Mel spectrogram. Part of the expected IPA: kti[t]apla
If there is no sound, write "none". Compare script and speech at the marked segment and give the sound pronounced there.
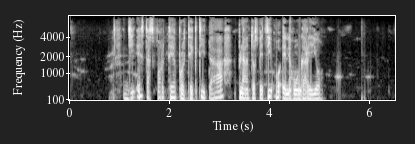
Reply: t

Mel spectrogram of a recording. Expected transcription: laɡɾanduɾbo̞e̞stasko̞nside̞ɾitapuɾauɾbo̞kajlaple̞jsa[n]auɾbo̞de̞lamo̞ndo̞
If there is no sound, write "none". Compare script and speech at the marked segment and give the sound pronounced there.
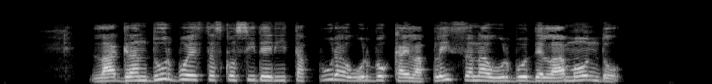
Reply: n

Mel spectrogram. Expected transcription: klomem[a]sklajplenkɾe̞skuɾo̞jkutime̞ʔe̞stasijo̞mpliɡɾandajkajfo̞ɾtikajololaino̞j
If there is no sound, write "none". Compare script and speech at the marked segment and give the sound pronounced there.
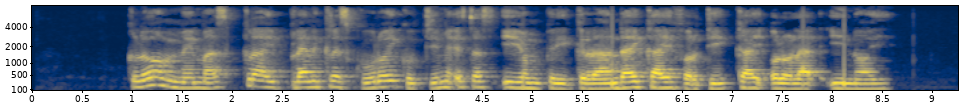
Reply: a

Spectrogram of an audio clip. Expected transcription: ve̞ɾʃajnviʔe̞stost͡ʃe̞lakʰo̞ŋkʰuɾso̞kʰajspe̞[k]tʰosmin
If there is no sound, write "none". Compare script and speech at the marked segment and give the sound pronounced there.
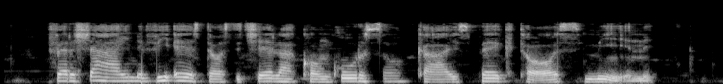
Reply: k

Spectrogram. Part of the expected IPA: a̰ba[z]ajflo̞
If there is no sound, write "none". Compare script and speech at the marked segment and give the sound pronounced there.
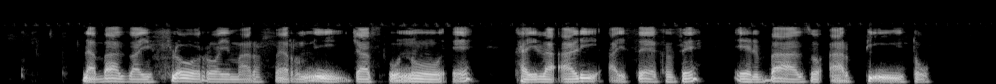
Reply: z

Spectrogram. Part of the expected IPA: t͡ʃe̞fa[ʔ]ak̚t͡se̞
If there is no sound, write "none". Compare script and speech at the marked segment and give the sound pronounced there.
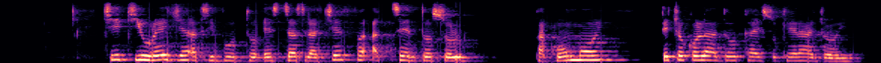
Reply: ʔ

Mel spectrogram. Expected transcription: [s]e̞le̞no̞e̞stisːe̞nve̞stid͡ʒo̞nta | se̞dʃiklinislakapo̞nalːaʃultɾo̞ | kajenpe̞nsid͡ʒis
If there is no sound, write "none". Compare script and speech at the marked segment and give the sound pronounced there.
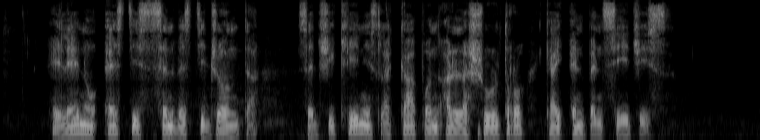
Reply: h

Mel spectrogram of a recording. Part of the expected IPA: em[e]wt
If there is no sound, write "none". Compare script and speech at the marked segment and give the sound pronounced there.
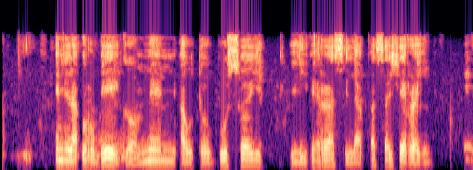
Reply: a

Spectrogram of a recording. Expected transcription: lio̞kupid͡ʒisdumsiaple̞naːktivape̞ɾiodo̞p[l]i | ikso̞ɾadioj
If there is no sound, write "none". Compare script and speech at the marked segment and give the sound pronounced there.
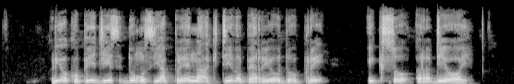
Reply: ɾ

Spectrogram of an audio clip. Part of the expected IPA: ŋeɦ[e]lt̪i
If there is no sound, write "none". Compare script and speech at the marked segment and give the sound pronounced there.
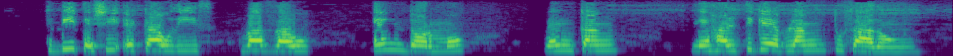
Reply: a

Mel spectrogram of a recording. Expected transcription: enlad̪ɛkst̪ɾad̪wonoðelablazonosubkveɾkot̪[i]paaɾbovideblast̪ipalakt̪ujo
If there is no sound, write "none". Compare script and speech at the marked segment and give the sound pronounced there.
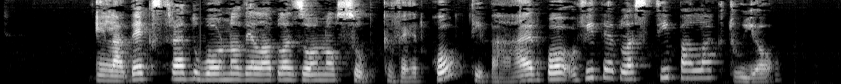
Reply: i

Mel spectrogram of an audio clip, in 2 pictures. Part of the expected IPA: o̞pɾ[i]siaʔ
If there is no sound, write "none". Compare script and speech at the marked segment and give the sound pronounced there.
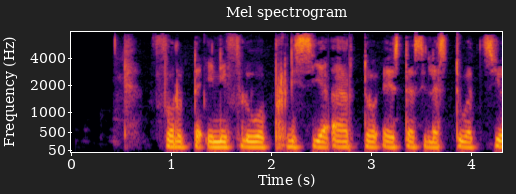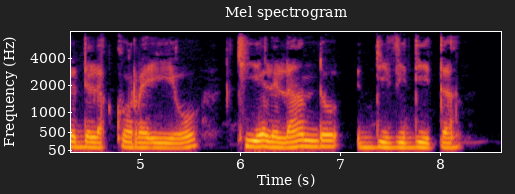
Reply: i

